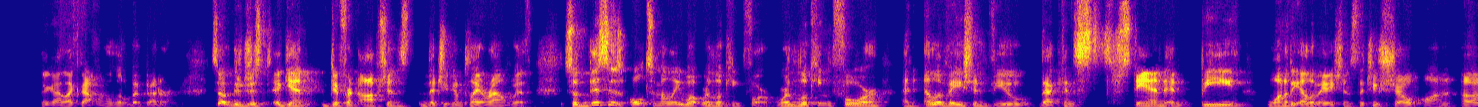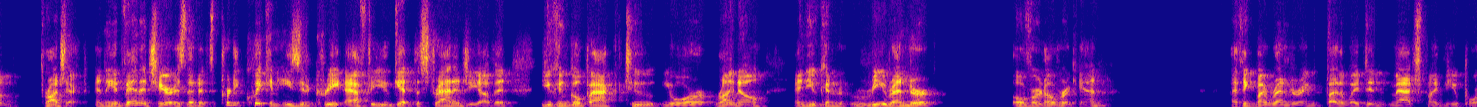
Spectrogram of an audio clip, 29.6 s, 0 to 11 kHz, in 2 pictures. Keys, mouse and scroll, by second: 22.3 click, 24.6 click, 28.3 click.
